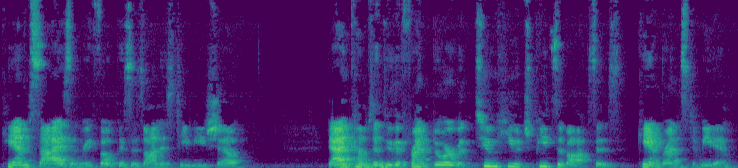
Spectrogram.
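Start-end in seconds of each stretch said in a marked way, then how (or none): none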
